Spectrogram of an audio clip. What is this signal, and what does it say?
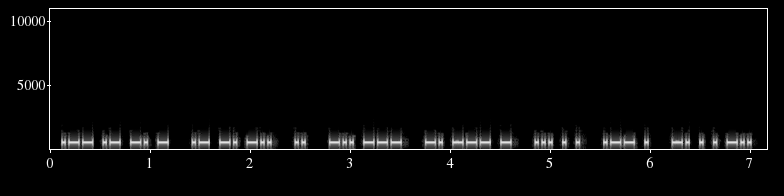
Morse code, heard as a keyed tone, about 34 wpm, 600 Hz. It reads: WANT AND I DO NOT SEE WE NEED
